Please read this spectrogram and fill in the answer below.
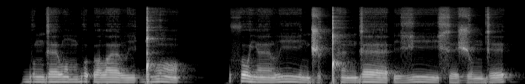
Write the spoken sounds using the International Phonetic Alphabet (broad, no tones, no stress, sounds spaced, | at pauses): b ʊ ŋ ɡ ɛː β ɔ̃ m b ʊ ʔ ɯ lˠ ɛː β i ɡ͡ǃ õ ɣ ɔ̃ | θ o j ɛ̃ː β iː n d͡ʒ ʊ ǃʰ ɛ̃ ŋ ɡ ɛː ʔ i ɣ iː x e ʒ ʊ ŋ ɡ e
